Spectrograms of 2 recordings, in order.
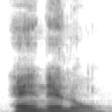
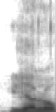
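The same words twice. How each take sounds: First: एलो said with no y sound, starting straight on the e, e-lo; teacher's right way, एन एलो with the y dropped; correct pronunciation. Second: येलो said with a y sound at the start, ye-lo; the common wrong way, येलो with an initial y; wrong pronunciation. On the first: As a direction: say एलो opening on the vowel, no y. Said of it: "actual सही pronounce इसका एलो है". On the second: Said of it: "जो कि सही नहीं है". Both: Shown as a demonstration.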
